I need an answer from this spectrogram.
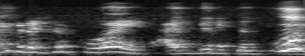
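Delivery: wheedling, coaxing put-on dog's voice. Giving the dog a voice as it waits for treats: voicing the dog. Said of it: "He's like".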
